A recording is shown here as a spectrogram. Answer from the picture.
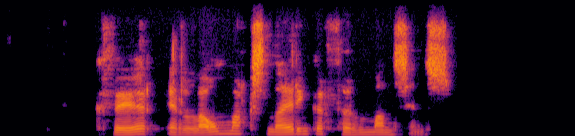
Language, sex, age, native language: Icelandic, male, 20-29, Icelandic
